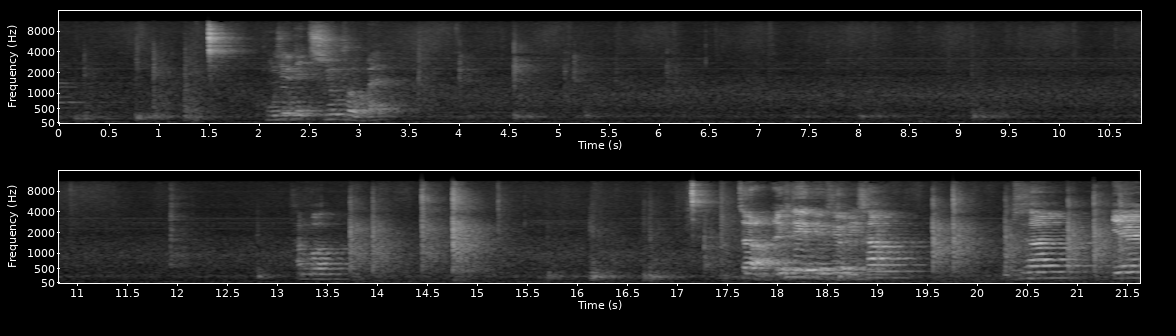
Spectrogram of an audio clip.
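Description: A young man lectures calmly.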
